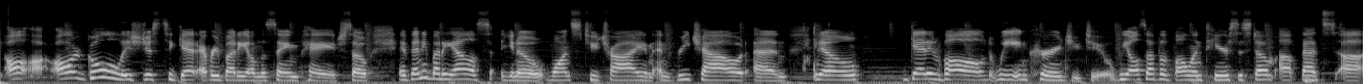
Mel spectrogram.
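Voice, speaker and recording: A woman, an event's PR representative, chatting in a casual interview over a video call, friendly and full of "like" and "you know". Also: mid-range voice. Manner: chatty, filler-heavy, friendly. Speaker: PR ambassador of an event team.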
